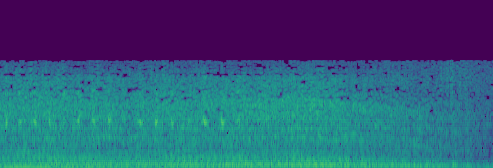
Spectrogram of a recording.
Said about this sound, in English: The truck has no headlights on, but it's going to pass right by us.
